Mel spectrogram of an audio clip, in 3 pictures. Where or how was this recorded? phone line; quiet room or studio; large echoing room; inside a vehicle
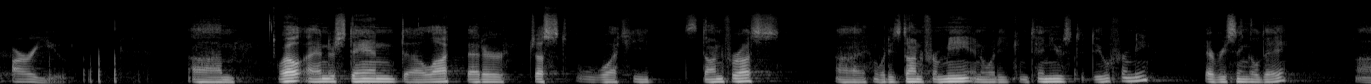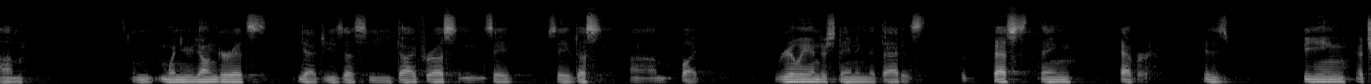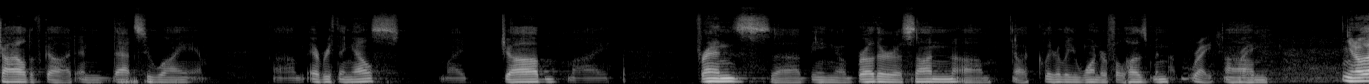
large echoing room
